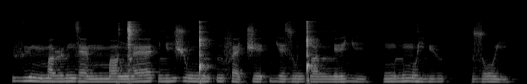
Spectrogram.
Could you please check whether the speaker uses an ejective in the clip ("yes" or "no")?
no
